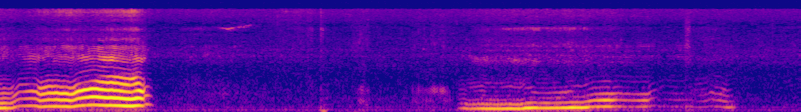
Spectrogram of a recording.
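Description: Two drawn-out, tonal, purring-like snoring breaths separated by a quiet pause, from a sleeping cat.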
